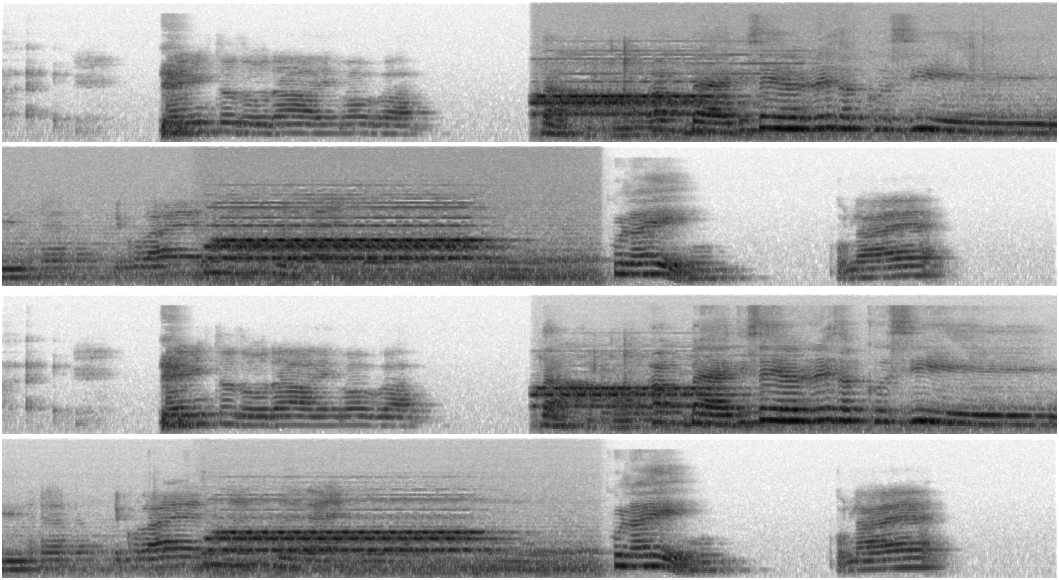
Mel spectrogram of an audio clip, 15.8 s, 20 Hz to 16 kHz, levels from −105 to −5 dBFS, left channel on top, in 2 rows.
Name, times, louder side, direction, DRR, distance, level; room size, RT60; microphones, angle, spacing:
voice 1, 1.2-3.1 4.0-4.2 4.5-5.0 8.2-11.1 11.4-12.1 13.0-13.4 14.2-14.9, right 1 dB, 45° right, 3 dB, 2.7 m, -29 dB
sound 1, 4.0-12.4, left 3 dB, 40° left, 1.1 m, -19 dB
voice 2, 4.0-8.2 9.4-10.1 12.5-13.1, right 1 dB, 25° right, 2 dB, 2.5 m, -20 dB
17.5 x 9.3 x 3.4 m, 0.31 s
head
